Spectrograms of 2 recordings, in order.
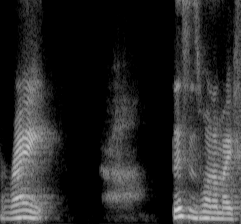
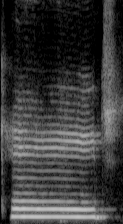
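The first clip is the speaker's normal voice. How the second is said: slow sounded out; 2 semitones higher than usual. Shown as a demonstration. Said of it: "You say it slow".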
